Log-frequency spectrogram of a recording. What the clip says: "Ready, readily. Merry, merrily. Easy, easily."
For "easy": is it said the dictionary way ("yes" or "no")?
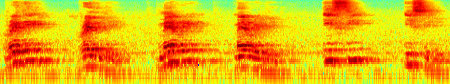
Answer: no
